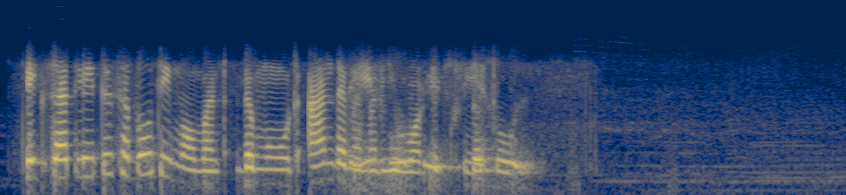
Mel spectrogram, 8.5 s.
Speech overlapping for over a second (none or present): present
